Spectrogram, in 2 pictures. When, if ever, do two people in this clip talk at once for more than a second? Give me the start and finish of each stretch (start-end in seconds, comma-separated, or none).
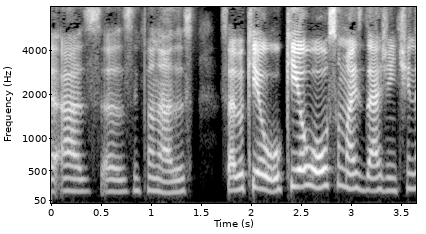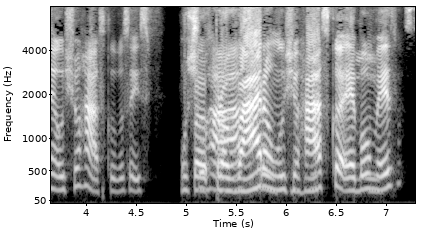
5.0-6.4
